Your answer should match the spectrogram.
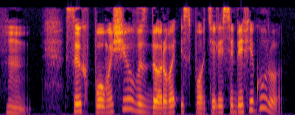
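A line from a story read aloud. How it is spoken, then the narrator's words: Giggled. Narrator (Russian): хихикнула Анна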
